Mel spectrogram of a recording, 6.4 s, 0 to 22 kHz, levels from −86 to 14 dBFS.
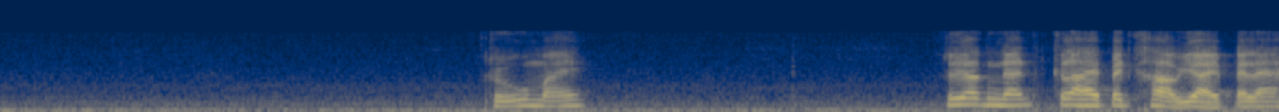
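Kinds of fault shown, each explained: No kinds of fault are heard in the speech.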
